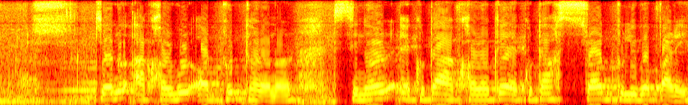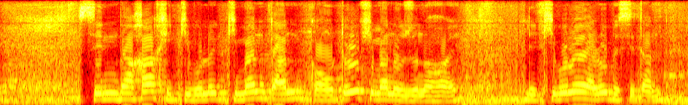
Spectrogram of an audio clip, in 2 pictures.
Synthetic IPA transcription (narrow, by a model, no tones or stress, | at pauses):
kiɔnʊʔakʰɔɹbuɹʔɔd̚bʱut̚dʱɔɹɔnɔɹ | sinɔɹɛkutaːkʰɔɹɔkɛːkuta | sɹɔt̚bulibɔpaɹi | sinbʱaxaxikibɔlojkimantankɔʊ̃teʊximanuzunɔɦɔj | likʰibɔlojaɹubesitan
